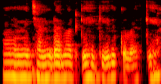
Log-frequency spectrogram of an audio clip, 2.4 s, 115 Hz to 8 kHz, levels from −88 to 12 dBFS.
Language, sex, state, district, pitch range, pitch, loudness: Chhattisgarhi, female, Chhattisgarh, Jashpur, 155-165 Hz, 160 Hz, -24 LUFS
